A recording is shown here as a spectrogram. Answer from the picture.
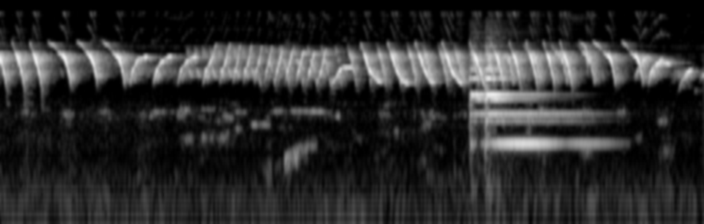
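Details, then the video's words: Canary song with goldfinch-style phrases and a long roll: fast, high, sweeping trills repeated several times a second, merging into a sustained buzzy rolling passage, with a few steady lower whistled tones joining midway. "KENARI GACOR NGEROLL CENGKOK GOLDFINCH"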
